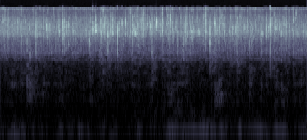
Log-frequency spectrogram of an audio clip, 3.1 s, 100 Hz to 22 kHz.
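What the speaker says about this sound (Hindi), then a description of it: "30 सेकंड में ये हमारे अच्छी तरह से फ्राई हो जाएंगे।" Bread slices frying in a pan over medium heat, a steady, fairly close hiss of sizzling oil that runs without a break, with a faint low rumble underneath and no talking.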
